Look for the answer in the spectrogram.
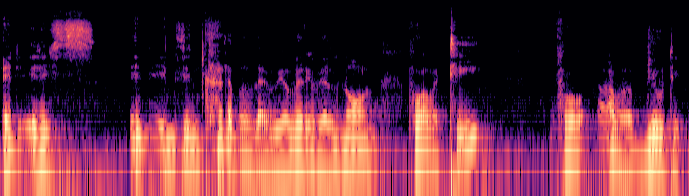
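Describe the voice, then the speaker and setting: A man's voice: fairly low pitch, expressive, measured pace, vocal fry, dark tone, slight background noise. A man interviewed as a guest on a talk show, explaining his ideas through stories and acting out quoted voices, with frequent restarts. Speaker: guest, science ambassador.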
